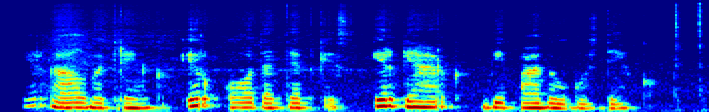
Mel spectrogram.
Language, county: Lithuanian, Šiauliai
